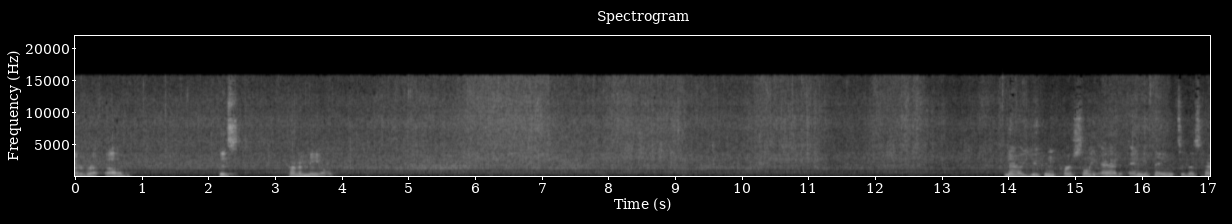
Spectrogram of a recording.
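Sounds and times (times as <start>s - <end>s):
stir-fry sizzling in a frying pan: 0.0s - 17.0s
spatula stirring: 4.7s - 16.8s.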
